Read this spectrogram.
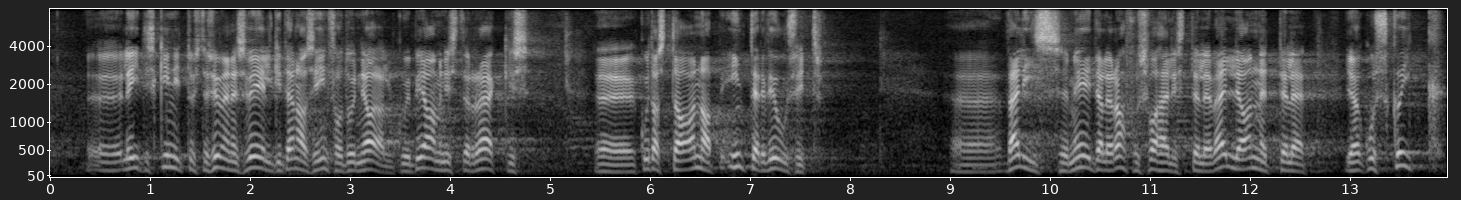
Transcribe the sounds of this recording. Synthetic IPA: le̞jd̪iskinʲːit̪ːˑusʲt̪jɑs̬yve̞ne̞sve̞ːlkit̪ænɑse̞info̞t̪unʲːiɑjɑlkujpe̞ɑminist̪e̞rːæːkˑːis | kujd̪̥ɑst̪ɑɑnːɑb̥int̪ːˑe̞rvjuːsid̪̥ | vælʲisme̞ːd̪iɑle̞ɾɑhvusvɑɦe̞list̪e̞le̞vælʲjɑɑnːe̞t̪ːe̞le̞jɑkuskɤjkː

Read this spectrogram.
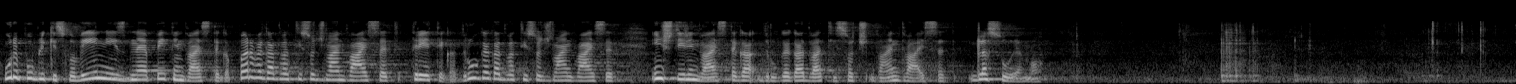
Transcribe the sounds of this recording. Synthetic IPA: uɾɛpuːblikislɔʋeːnijizd̪nɛpeːt̪ind̪ʋajsɛ̥t̪ɛɡapəɾʋɛɡad̪ʋaːt̪iːsɔd͡ʒd̪ʋaːind̪ʋaːjsɛt̪ːɾeːt̪jɛɡa̰d̪ɾuɡɛɡad̪ʋaːt̪iːsɔd͡ʒd̪ʋaːind̪ʋajsɛt̪inʃt̪iːɾind̪ʋajsɛ̥t̪ɛɡad̪ɾuɡɛɡad̪ʋaːt̪isɔt͡ʃd̪ʋaːind̪ʋajsɛt̪ɡlasuːjɛmɔ

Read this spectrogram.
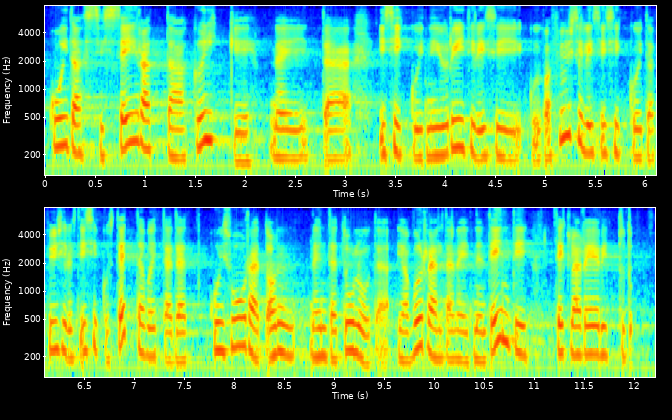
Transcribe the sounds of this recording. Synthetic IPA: kujd̪̥ɑsːisːe̞jɾɑt̪ːˑɑkɤjkːine̞jd̪̥isikːujd̪̥niːjuɾiːd̪̥ilisikujkɑfyːsilisisikːˑujd̪̥jɑfyːsiliset̪isikːˑust̪e̞t̪ːe̞vɤt̪ʲːˑed̪̥e̞t̪ˑkujsuːɾe̞d̪̥o̞nne̞nd̪̥e̞t̪ulud̪̥ḛjɑvɤrːe̞ld̪̥ɑne̞jd̪̥ne̞nd̪e̞nd̪̥id̪e̞klɑɾe̞ːɾit̪ːˑud̪

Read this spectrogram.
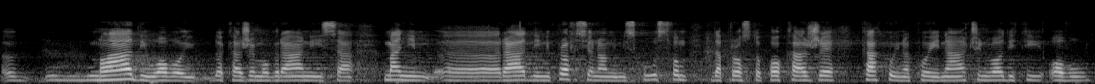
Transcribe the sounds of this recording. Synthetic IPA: mlˠaːd̪iuo̞ʋo̞ːjd̪akaːʒemoɡɾaːnisa | maɲim | ɾaːd̪nimipɾo̞fe̥sio̞naːlˠnimiskuːst̪ʋo̞m | d̪apɾo̞st̪o̞po̞kaːʒe | kako̞inako̞jinaːt͡ʃinʋo̞d̪it̪io̞ʋu

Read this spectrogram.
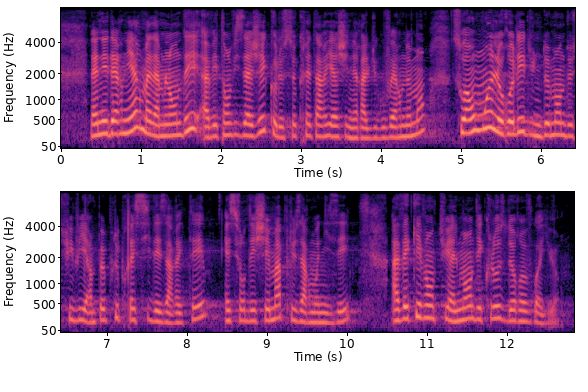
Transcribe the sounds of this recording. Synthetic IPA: laned̪ɛʁnjɛʁmad̪amlɑ̃d̪eʔavɛt̪ɑ̃vizaʒekələsəkχet̪aʁjaʒeneʁald̪yɡuvɛʁnəmɑ̃ | swaomwɛ̃ləʁəlɛd̪ynd̪əmɑ̃d̪ːəsɥiviɛ̃pøplypχesid̪ezaʁet̪eː | syʁd̪eʃemaplyzaʁmɔnize | avɛkevɑ̃t̪ɥɛlmɑ̃d̪eklozd̪əʁəvwajy̰ːʁ

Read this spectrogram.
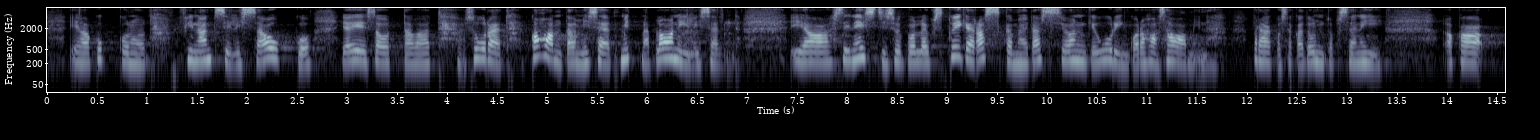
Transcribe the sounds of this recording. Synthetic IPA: jɑkukːunud̪̥finɑnt̪silisːe̞ɑukːujɑe̞ːso̞ːt̪ˑːɑvɑd̪̥suːɾed̪̥kɑɦɑnd̪̥ɑmise̞d̪̥mit̪meplɑːnʲilise̞lt̪ˑjɑsiːne̞ːst̪isvɤjb̥o̞lːɑykskɤjɡe̞ɾʔɑske̞mɑjd̪ɑsʲjuo̞nkiuːɾiŋɡ̥uɾɑɦɑsɑːmḭne | pɾɑˑeɡ̥use̞ɡ̥ɑt̪und̪upse̞niːʔɑ̰kɑ

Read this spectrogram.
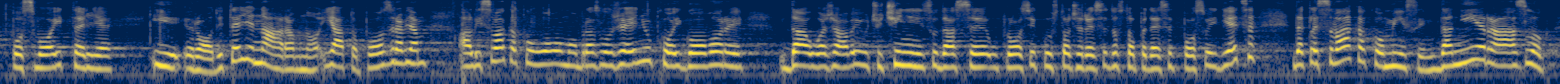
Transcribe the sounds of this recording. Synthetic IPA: po̞sʋo̞jit̪eʎe̞ | iɾo̞d̪it̪e̞ʎe̞naːɾaʋno̞jaːt̪o̞ːpo̞zd̪ɾaʋʎam | alisʋakako̞uo̞ʋo̞mo̞bɾazlˠo̞ʒe̞ːɲuko̞jiɡo̞ʋo̞ɾi | d̪auʋaʒaːʋajut͡ʃit͡ʃiɲenit̪sud̪ase̞upɾo̞ːsje̞kust̪ot͡ʃet̪eɾd̪eset̪̚d̪o̞st̪o̞ped̪e̞set̪̚po̞sʋo̞jid̪je̞t̪se | d̪akle̞sʋakako̞mislimd̪anije̞ɾaːzlˠo̞ɡ

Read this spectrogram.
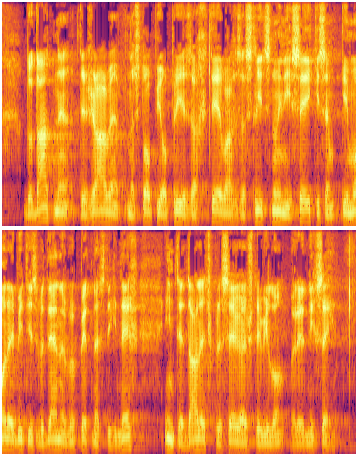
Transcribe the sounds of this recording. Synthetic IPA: d̪ɔd̪aːt̪nɛt̪ɛʒaːʋɛnast̪oːpijɔpɾizaxt̪eːʋaɣzaslit̪snujnixsɛjkkimoːɾajɔbit̪iːzʋɛd̪ɛːnɛʋəpeːt̪najst̪iɣd̪nex | int̪ed̪aːlɛt͡ʃpɾɛseːɡajɔʃt̪ɛʋiːlɔɾeːd̪nixsɛj

